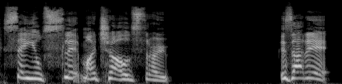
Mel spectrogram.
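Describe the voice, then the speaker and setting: A woman's voice: medium pitch, expressive, no room sound, clean studio sound. A woman voicing a furious captive young man. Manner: raw, shouting, slow and bitter.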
